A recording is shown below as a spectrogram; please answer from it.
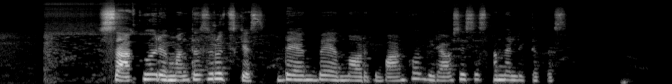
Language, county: Lithuanian, Alytus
